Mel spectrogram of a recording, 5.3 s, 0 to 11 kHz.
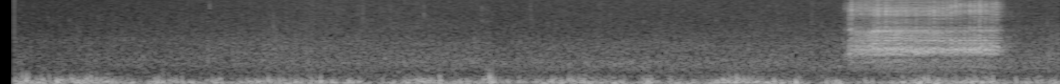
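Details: A Hooded Crow (Corvus corone cornix) foraging at a puddle in Helsinki, Finland, in April 2013, gives a single harsh, rasping caw lasting under a second, over a steady low rumble of wind.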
